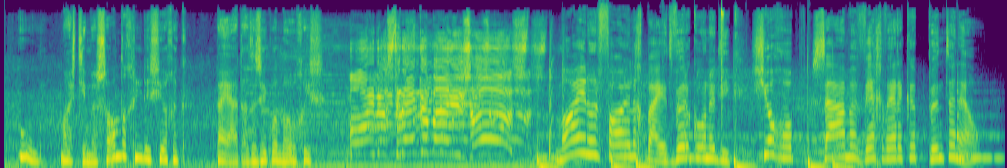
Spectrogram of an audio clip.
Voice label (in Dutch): Radioreclame Fries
